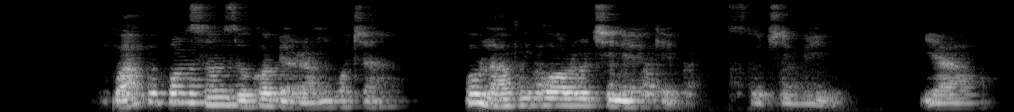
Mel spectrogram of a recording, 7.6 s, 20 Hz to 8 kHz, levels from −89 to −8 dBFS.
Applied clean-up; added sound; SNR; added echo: neural mask model DeepFilterNet 3.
